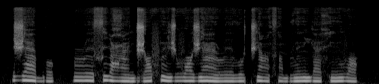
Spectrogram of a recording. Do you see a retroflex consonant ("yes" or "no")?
no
